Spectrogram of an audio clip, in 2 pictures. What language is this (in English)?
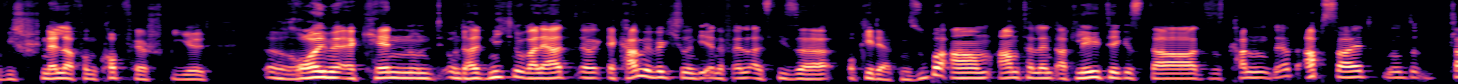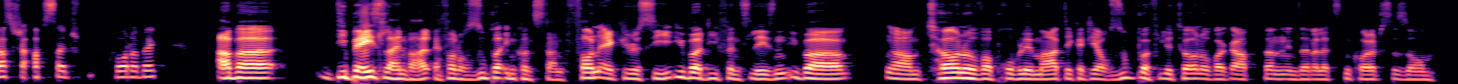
German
